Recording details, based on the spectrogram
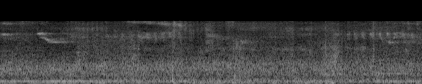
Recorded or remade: remade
